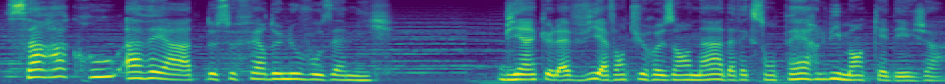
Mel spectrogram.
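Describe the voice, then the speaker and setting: A woman acts as a children's cartoon narrator with a mid-pitched voice. She reads scripted storybook narration in a measured way. Music is clearly heard beneath her. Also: natural voice. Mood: storytelling.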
